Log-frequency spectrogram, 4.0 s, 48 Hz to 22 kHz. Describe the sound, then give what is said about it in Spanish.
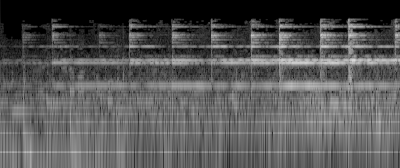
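A hand-rung bell, rung by children at 8:15 in the morning to start the Corpus Christi procession in Seville, Spain, on a sunny, hot day, clangs in a steady, quick rhythm, about two strikes per second, its bright ringing tones overlapping and growing slightly louder, fairly loud. “Ocho y cuarto de la mañana, los niños carráncanos hacen sonar la campana para que la procesión del Corpus arranque en este soleado y caluroso día de San Fernando.”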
